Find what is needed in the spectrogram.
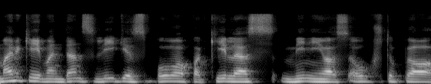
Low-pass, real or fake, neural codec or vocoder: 10.8 kHz; fake; codec, 24 kHz, 1.2 kbps, DualCodec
